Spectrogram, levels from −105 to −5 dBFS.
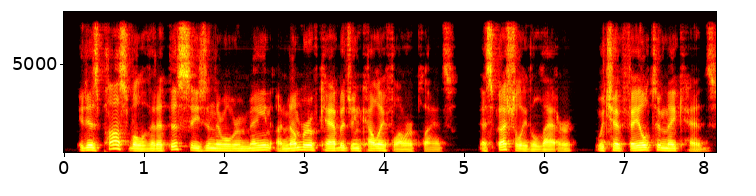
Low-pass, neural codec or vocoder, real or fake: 7.2 kHz; codec, 16 kHz, 16 kbps, FunCodec, trained on LibriTTS, 50 frames a second; fake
